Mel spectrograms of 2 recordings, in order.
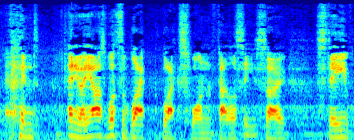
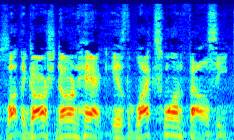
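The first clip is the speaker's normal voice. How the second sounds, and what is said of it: Poor put-on American accent. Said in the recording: “Should I try an American accent? ... Hopeless. ... Yeah, that was not good.”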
